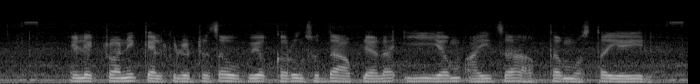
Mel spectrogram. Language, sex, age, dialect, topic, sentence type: Marathi, male, 25-30, Northern Konkan, banking, statement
